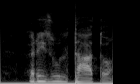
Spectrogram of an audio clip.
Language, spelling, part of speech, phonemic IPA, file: Italian, risultato, noun / verb, /risulˈtato/, It-risultato.ogg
